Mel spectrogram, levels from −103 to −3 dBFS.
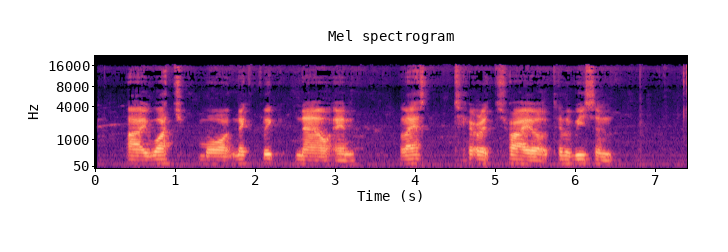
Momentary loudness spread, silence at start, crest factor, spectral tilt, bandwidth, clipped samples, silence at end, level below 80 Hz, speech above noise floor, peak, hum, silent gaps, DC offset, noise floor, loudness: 13 LU; 0.4 s; 20 dB; -2.5 dB/octave; 16.5 kHz; under 0.1%; 0.95 s; -64 dBFS; 33 dB; -2 dBFS; none; none; under 0.1%; -54 dBFS; -20 LUFS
